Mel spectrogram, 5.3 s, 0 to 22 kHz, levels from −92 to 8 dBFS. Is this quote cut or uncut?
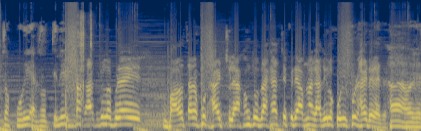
cut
